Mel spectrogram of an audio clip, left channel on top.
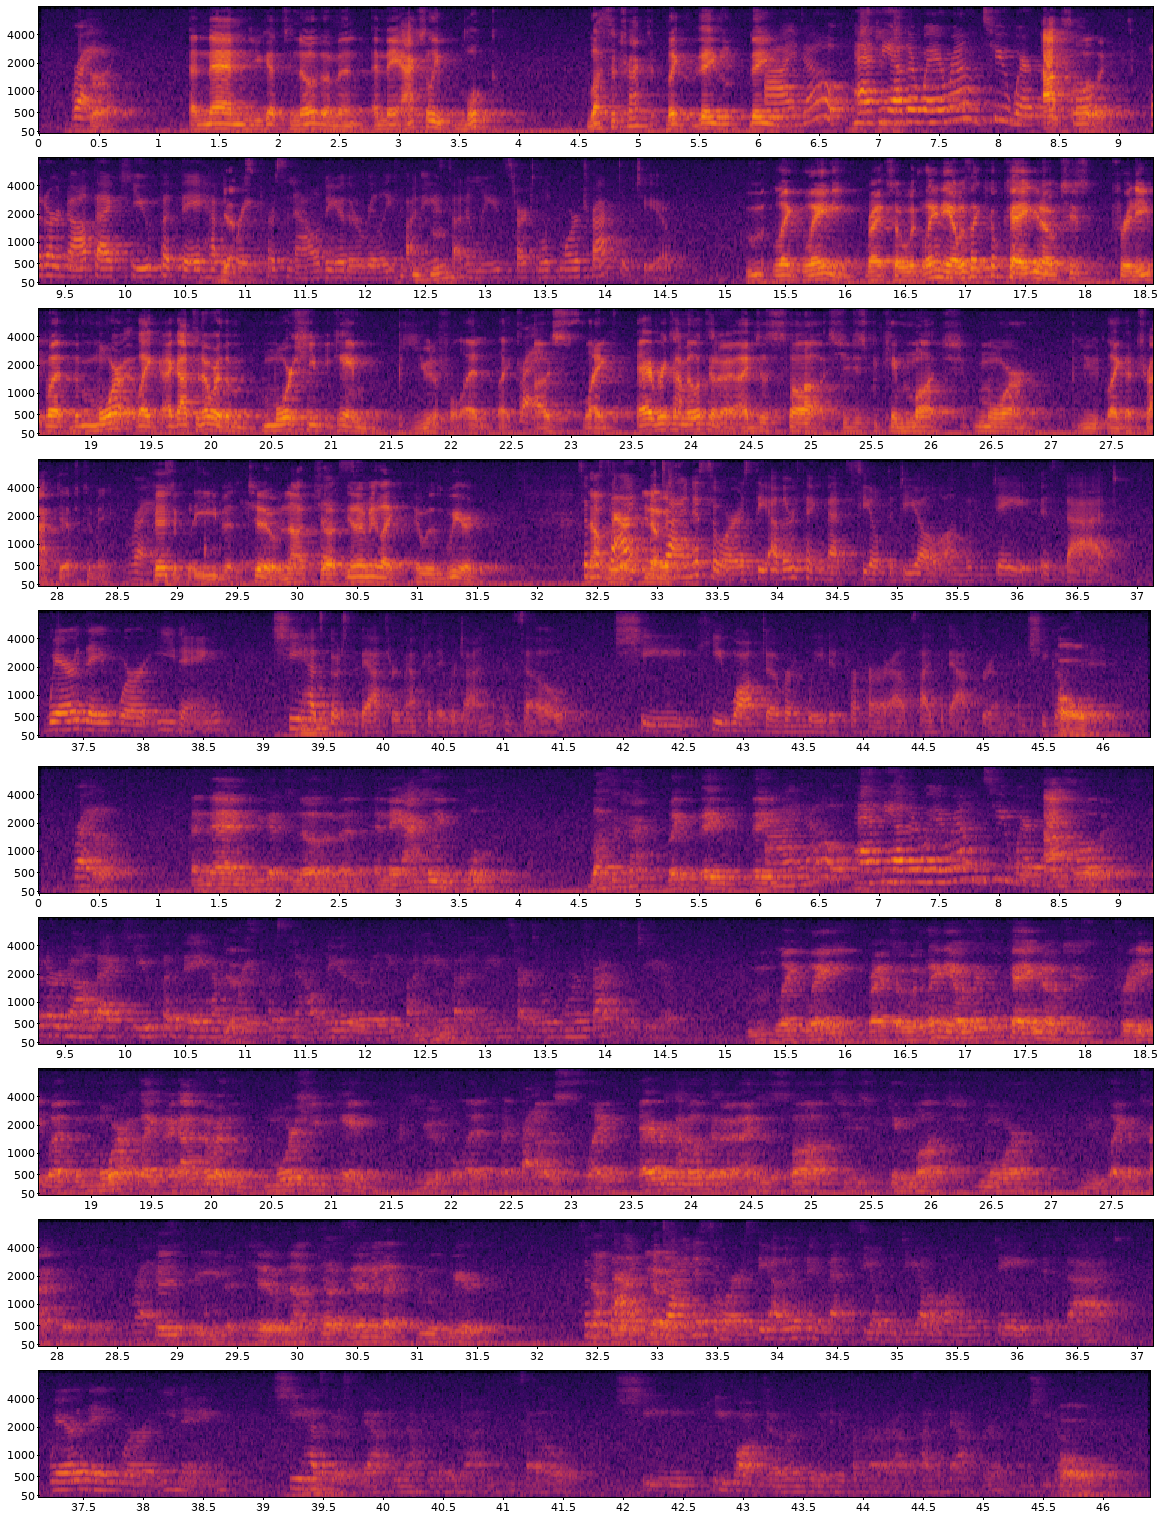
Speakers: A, on the left; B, on the left.
A: right.
B: girl, and then you get to know them and and they actually look less attractive. Like they they
A: I know.
B: you,
A: And
B: you-
A: the other way around too, where people
B: absolutely
A: that are not that cute, but they have
B: yes.
A: a great personality or they're really funny,
B: Mm-hmm.
A: suddenly start to look more attractive to you.
B: Like Lainey, right? So with Lainey, I was like, okay, you know, she's pretty, but the more like I got to know her, the more she became beautiful, and like
A: Right,
B: I was just, like every time I looked at her, I just saw she just became much more be- like attractive to me,
A: right,
B: physically
A: exactly.
B: even too, not
A: So
B: just
A: sweet.
B: you know what I mean. Like it was weird,
A: So,
B: not
A: besides
B: weird, you
A: the
B: know.
A: dinosaurs,
B: It's
A: the other thing that sealed the deal on this date is that where they were eating, she
B: mm-hmm.
A: had to go to the bathroom after they were done. And so she he walked over and waited for her outside the bathroom and she goes
B: oh,
A: in.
